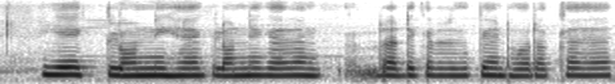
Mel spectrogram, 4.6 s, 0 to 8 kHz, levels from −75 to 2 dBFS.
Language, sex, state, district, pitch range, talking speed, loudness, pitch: Hindi, female, Chandigarh, Chandigarh, 215-225 Hz, 170 wpm, -14 LUFS, 220 Hz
